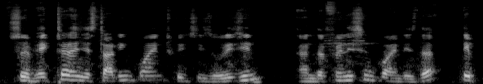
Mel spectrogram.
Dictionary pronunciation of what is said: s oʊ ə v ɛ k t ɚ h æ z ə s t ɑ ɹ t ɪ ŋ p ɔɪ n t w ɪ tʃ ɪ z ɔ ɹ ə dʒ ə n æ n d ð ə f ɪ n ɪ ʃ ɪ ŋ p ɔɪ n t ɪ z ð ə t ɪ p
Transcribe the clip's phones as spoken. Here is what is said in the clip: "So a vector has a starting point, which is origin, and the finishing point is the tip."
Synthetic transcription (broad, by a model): s oʊ ə b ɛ k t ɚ h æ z ə s t ɑ ɹ t ɪ ŋ p ɔɪ n t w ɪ tʃ ɪ z ɔ ɹ ə dʒ ə n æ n d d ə f ɪ n ɪ ʃ ɪ ŋ p ɔɪ n t ɪ z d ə t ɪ p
